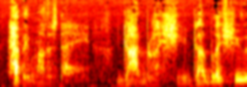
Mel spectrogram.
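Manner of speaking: very soft, low, almost whispered; gentle blessing. Retold or imitated. Man wishing a snippy mother well, gentle blessing. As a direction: drop right down and bless her quietly.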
